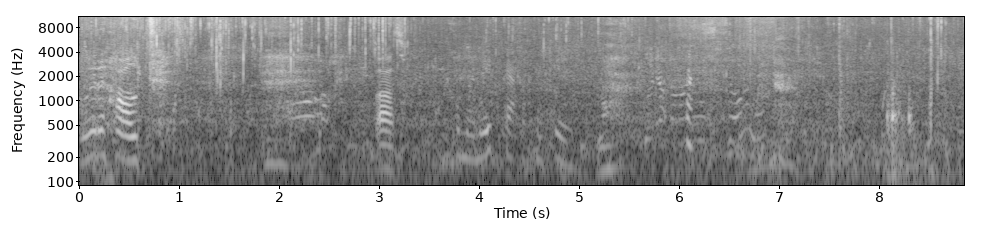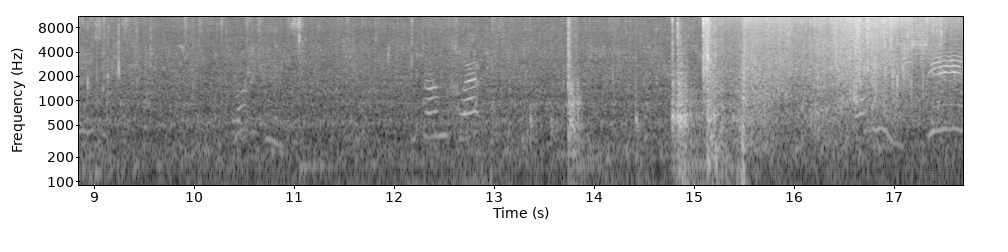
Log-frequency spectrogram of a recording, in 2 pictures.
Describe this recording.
Aareschwimmbad Marzili, Turmspringen, Jugendliche mit Drive bei der Sache, Mutproben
